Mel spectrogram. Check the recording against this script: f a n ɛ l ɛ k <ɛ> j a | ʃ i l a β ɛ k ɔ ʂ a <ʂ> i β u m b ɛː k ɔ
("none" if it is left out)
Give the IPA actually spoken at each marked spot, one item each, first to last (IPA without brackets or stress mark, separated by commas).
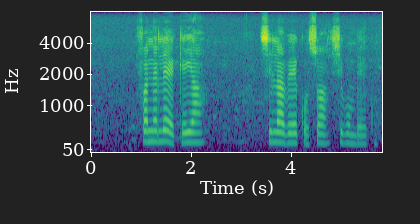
ɛ, ʃ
